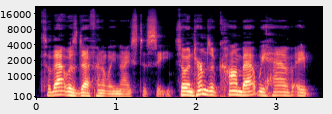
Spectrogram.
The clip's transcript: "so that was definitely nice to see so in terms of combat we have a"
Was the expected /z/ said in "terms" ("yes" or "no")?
yes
